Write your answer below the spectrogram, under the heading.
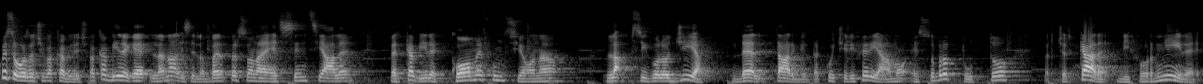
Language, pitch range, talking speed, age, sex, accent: Italian, 130-180 Hz, 165 wpm, 30-49, male, native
